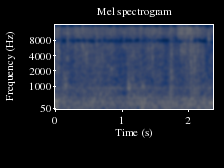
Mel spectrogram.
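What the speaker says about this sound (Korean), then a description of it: "그러면 샤워라는 물을 누르시면 물이 이렇게 나오죠" A shower head runs steadily during hair washing, a close, continuous hiss of spraying water with small splashes.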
